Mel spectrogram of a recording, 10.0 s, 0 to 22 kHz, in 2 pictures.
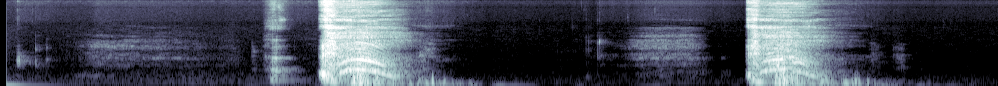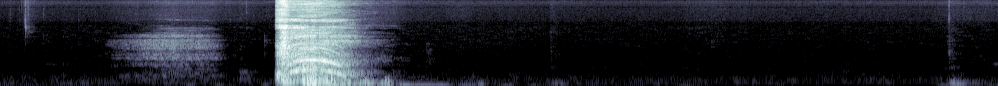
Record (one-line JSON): {"three_cough_length": "10.0 s", "three_cough_amplitude": 32768, "three_cough_signal_mean_std_ratio": 0.27, "survey_phase": "beta (2021-08-13 to 2022-03-07)", "age": "65+", "gender": "Male", "wearing_mask": "No", "symptom_none": true, "smoker_status": "Ex-smoker", "respiratory_condition_asthma": false, "respiratory_condition_other": false, "recruitment_source": "REACT", "submission_delay": "6 days", "covid_test_result": "Negative", "covid_test_method": "RT-qPCR", "influenza_a_test_result": "Negative", "influenza_b_test_result": "Negative"}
